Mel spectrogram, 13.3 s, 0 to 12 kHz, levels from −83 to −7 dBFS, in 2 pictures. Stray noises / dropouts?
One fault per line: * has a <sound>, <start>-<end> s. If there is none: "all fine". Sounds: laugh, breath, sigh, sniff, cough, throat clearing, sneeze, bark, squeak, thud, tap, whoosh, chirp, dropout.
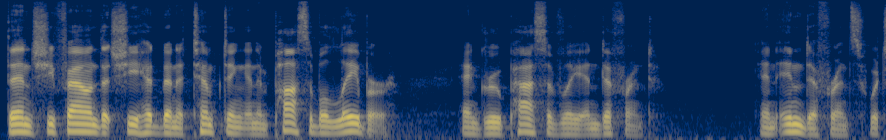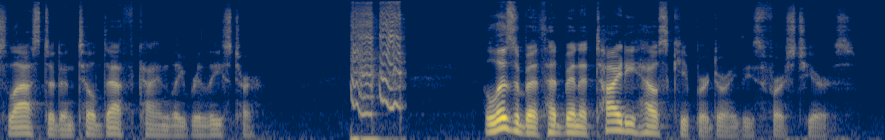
* has a squeak, 9.3-9.7 s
